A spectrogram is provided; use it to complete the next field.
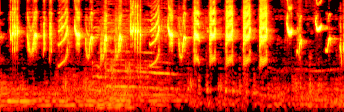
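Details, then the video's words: Long-tailed shrike ngeplong song full of varied fill phrases, a master for training cage birds: loud, varied high whistles and clipped notes given about twice a second over a low, steady background hum. "SUARA BURUNG CENDET NGEPLONG FULL ISIAN"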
